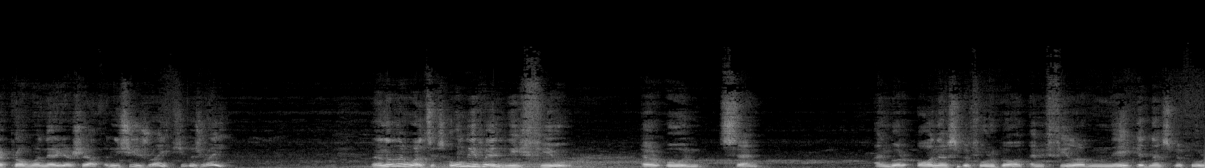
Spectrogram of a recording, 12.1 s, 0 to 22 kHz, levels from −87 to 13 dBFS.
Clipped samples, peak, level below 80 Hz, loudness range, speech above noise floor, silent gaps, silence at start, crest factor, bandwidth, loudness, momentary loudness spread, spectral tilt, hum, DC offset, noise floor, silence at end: under 0.1%; -4 dBFS; -52 dBFS; 5 LU; 34 dB; none; 0 s; 14 dB; 11 kHz; -17 LUFS; 11 LU; -6.5 dB/octave; none; under 0.1%; -50 dBFS; 0 s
